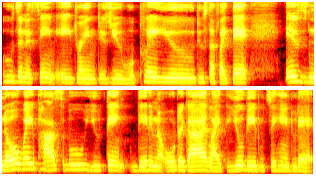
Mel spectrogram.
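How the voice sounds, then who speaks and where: A woman's very deep, low voice with fairly even intonation, on a very clean recording with a silent background. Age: 20s. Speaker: caller. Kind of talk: casual chat.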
